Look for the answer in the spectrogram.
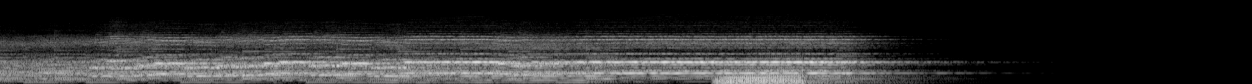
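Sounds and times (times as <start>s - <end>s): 
soprano singing: 0.0s - 9.1s.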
